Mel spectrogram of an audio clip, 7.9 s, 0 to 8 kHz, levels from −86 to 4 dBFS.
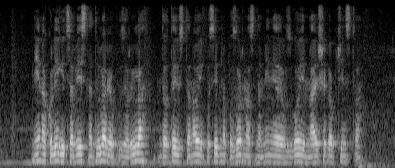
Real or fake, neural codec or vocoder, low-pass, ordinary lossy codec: real; none; 7.2 kHz; none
